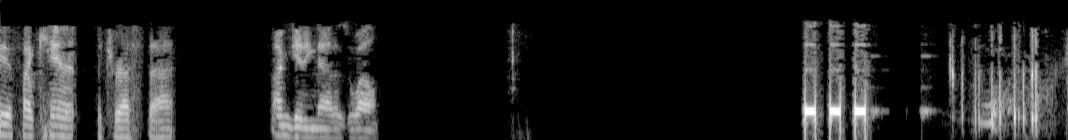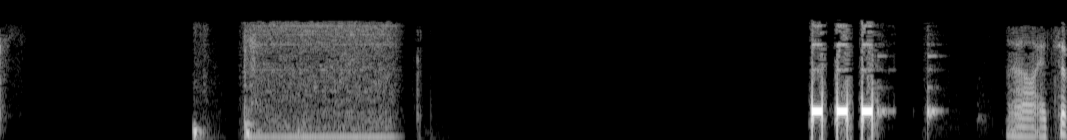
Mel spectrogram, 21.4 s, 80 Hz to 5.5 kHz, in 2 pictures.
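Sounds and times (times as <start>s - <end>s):
speech: 0.0s - 1.8s, 2.7s - 3.9s, 20.8s - 21.3s
phone line on hold beeping: 8.0s - 8.8s, 18.8s - 20.1s.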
